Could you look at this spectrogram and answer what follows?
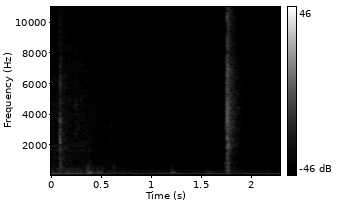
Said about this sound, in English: That click was the sound of light shining from my lamp because my dogs did, in fact, get into the cables and unplug it.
